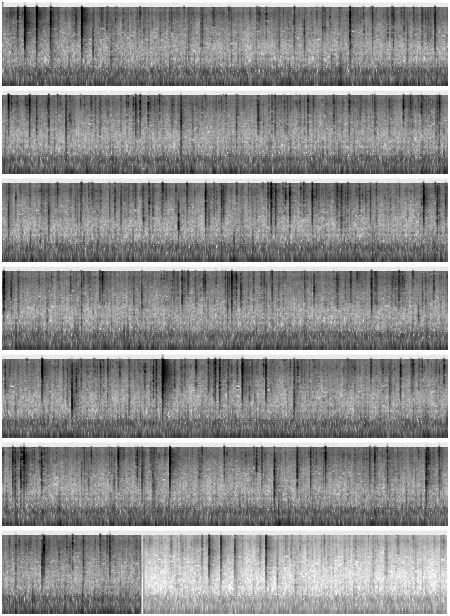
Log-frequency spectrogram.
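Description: Wooden spoon stirring and scraping dry maize flour being toasted in an aluminium pan, with scattered crackles and clicks over a steady low rumble. The sound cuts off suddenly near the end.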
